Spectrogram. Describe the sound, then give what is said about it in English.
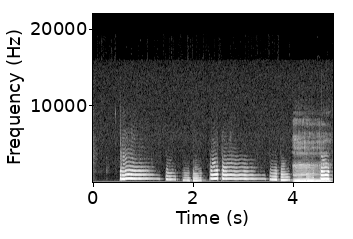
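A voice imitates a trumpet, buzzing a short tune of held and quick clipped notes that ends on a louder, brassier blast. No one speaks over it. “That's some great mouth Dude, trumpet. That's, that sounds like trumpet.”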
